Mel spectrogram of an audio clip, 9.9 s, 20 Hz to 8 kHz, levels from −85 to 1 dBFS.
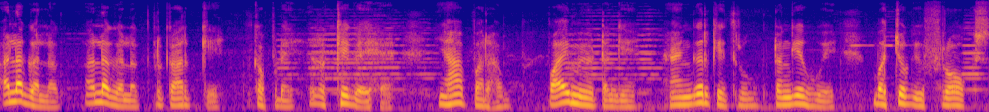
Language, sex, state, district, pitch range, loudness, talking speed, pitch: Hindi, female, Himachal Pradesh, Shimla, 125-165 Hz, -18 LUFS, 150 wpm, 140 Hz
